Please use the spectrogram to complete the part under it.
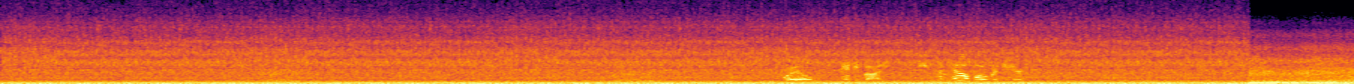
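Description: A propeller plane's engine drones steadily from inside the cockpit.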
